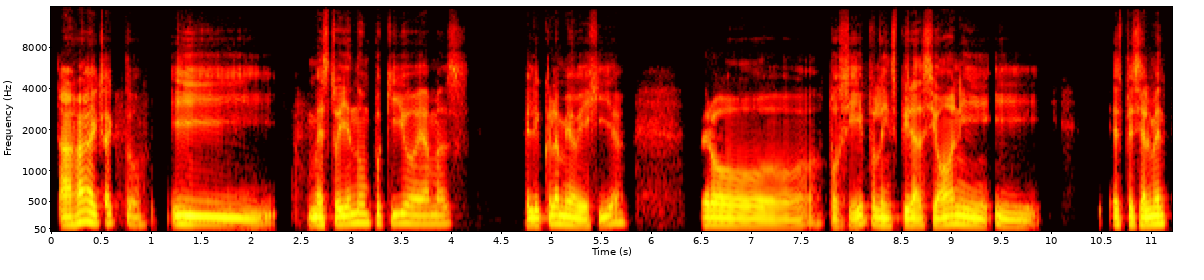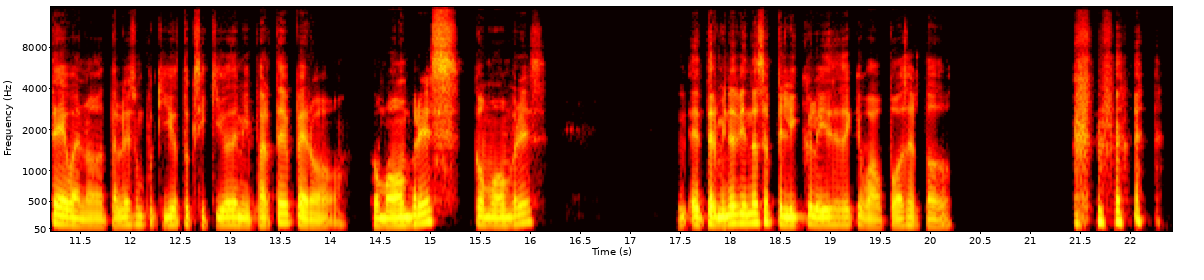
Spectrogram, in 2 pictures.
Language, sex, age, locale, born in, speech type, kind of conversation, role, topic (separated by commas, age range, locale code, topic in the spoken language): Spanish, male, 20-24, es-MX, Mexico, conversation, unstructured, none, ¿Qué película recomendarías para levantar el ánimo?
